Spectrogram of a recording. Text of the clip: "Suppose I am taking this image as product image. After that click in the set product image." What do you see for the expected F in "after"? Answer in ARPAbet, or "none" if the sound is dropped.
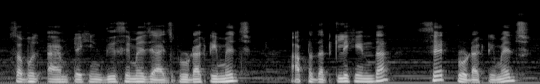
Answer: P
